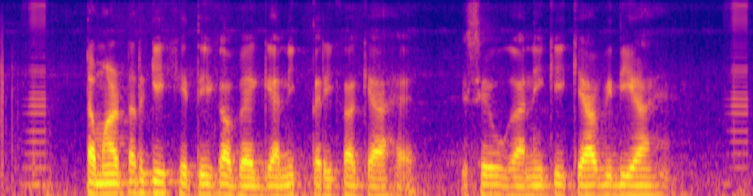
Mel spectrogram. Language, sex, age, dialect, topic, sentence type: Hindi, male, 18-24, Garhwali, agriculture, question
